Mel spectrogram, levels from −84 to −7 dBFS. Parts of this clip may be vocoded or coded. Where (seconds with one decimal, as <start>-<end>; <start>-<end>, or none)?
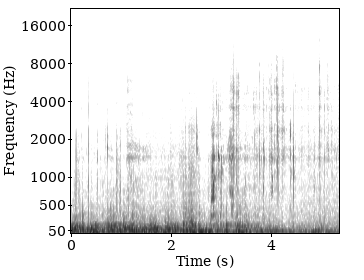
1.5-2.5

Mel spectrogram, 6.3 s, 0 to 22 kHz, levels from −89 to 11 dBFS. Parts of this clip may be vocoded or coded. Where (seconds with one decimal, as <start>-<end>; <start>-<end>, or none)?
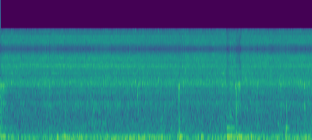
none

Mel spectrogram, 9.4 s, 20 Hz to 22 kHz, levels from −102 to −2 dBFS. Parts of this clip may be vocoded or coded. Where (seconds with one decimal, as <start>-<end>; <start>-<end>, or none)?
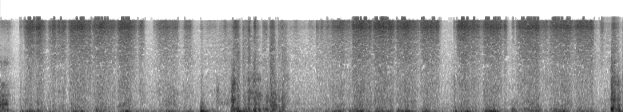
0.0-0.6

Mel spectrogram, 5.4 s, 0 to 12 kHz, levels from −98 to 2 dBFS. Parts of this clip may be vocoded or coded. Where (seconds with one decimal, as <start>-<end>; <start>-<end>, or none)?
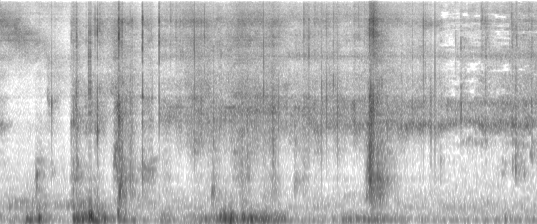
0.0-4.4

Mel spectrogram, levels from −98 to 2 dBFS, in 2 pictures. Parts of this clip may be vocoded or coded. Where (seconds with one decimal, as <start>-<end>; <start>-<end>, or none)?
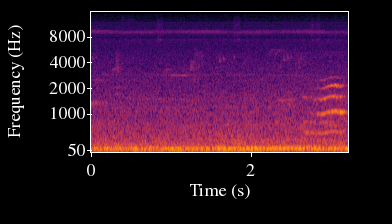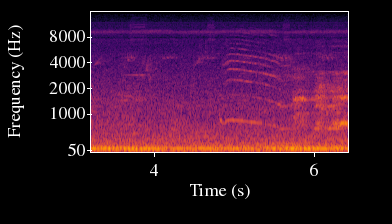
none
